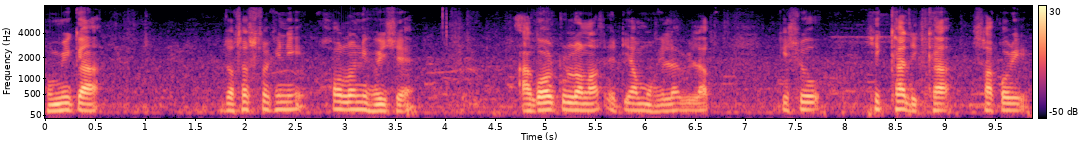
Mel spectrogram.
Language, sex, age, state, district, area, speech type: Assamese, male, 60+, Assam, Darrang, rural, spontaneous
